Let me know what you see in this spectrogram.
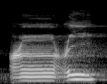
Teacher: huruf Ain memiliki sifat tawasud dan jahr jangan samakan dengan Hamzah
